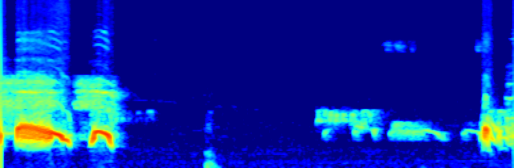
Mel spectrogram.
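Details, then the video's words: Spotted dove kept as a decoy, calling to attract wild birds: a long low coo followed by a short arched one, a quiet stretch with soft distant notes, then cooing resumes. "Tiếng Chim Cu Mồi Thúc Và Gáy Gọi Bổi Mới"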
